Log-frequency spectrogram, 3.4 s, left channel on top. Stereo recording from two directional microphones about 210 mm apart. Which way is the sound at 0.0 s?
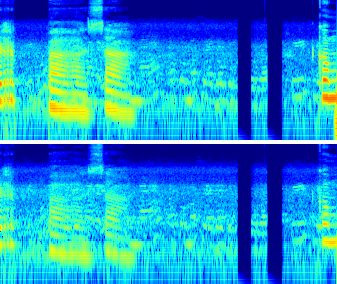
30° left (ahead or behind).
